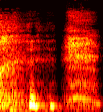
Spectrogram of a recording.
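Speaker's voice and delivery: short high giggle; high laugh. Real, not acted. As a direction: laugh at your own slip. Laughs at own slip.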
